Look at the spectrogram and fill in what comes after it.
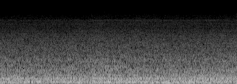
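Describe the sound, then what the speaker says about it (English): A big semi truck overtakes a Suzuki Carry non-turbo mini truck on the highway, a loud, steady broadband rush of wind and tyre roar that holds evenly throughout without any talk. "Here's a big semi's gonna pass us."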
